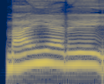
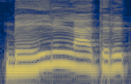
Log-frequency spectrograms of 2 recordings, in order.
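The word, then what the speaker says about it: Maillard: 마이야르가 아미노산, 바로 단백질과 당질을 함께 가열하면 갈색으로 변하는 것을 발견했는데 마이야르의 영어 발음인 메일라드를 따서 이 반응을 메일라드 반응이라고 부르게 되었다.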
